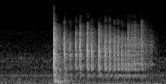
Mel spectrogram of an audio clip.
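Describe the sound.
A die rolled across a table during a tabletop game, ending up under a computer: a sharp first clack followed by a rapid string of small rattling bounces that gradually fade.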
